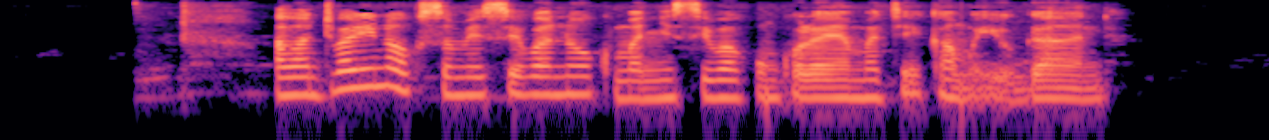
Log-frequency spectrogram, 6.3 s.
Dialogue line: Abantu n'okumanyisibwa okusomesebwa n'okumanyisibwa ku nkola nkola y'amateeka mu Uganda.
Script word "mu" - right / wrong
right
